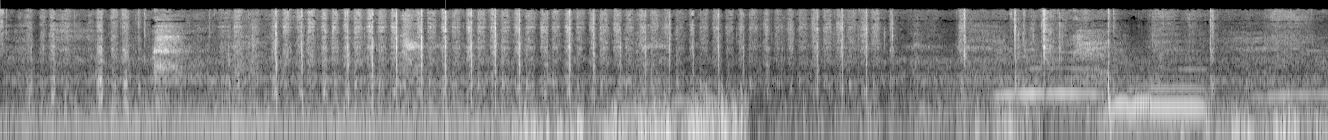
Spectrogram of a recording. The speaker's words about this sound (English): He's actually sawing the horns apart. He's actually sawing the horns apart so this deer can be free.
